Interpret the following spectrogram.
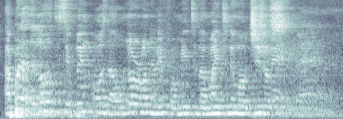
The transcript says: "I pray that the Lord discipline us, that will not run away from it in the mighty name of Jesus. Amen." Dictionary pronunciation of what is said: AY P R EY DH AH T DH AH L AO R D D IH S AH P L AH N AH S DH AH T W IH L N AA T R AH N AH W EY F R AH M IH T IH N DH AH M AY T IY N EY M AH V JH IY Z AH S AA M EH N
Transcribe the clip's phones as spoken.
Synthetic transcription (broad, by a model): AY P EY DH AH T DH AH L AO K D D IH S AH P L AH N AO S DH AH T W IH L N AA T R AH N AH W EY F R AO M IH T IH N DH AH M AY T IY N EY M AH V JH IY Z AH S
